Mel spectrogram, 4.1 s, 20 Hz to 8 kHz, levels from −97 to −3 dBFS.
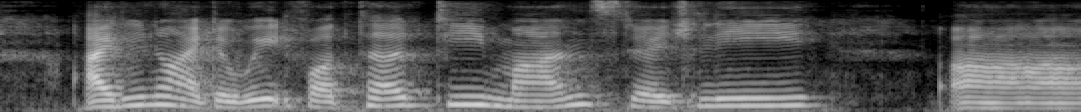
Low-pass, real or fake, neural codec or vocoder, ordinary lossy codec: none; fake; codec, 16 kHz, 4.8 kbps, FACodec; none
